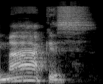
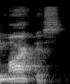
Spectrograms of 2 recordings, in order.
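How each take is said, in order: First: Imitated Boston Marcus, flat open vowel without the R; Boston accent. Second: Said in the usual way. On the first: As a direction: mimic Bostonians saying Marcus. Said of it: "And they say". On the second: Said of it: "I say Marcus".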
